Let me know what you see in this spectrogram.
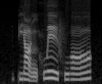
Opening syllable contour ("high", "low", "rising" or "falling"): low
